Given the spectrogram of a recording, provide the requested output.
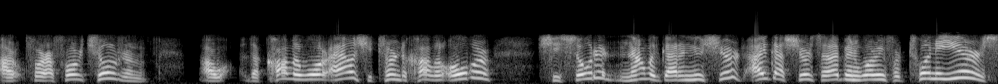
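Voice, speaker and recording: Ordinary pitch variation with an American accent. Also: man, high pitch for a man, moderate pace. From Arizona, Seligman. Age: 80s+. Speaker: shop owner. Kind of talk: interview. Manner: animated.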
